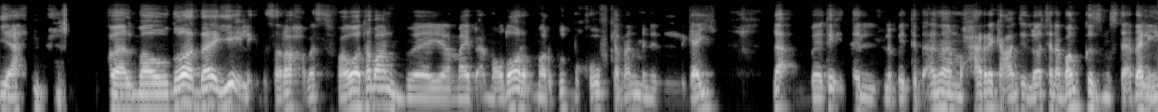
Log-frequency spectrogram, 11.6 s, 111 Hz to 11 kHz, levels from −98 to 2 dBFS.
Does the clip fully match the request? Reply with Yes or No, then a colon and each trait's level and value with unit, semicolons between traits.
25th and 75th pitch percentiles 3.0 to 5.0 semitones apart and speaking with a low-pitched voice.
Yes: average, 4.0 semitones; low, 120 Hz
